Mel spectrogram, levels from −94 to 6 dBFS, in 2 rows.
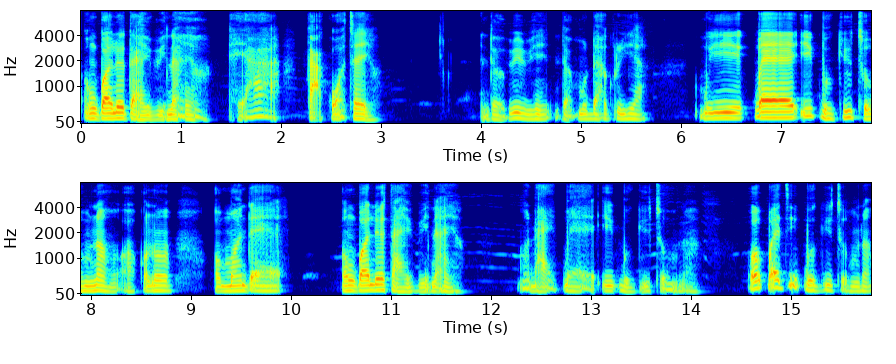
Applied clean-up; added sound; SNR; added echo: none; none; none; none.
